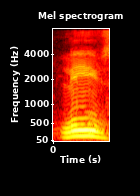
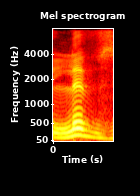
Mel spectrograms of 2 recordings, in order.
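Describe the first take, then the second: First: The vowel is long, as in leave. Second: The vowel is short, as in bit. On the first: The speaker calls it wrong. "It should not be" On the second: The speaker calls it right. "It should be"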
